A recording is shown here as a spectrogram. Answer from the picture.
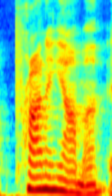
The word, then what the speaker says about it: pranayama: pranayama.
